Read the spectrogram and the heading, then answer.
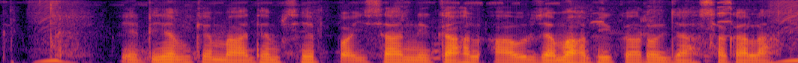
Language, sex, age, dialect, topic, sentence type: Bhojpuri, male, 25-30, Western, banking, statement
